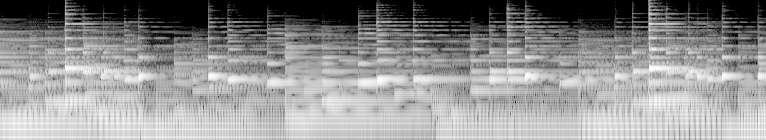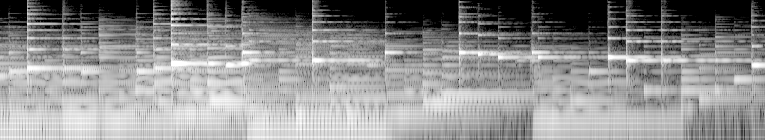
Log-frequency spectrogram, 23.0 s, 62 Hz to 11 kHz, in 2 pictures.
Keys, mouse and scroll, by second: 12.4 click, 12.5-18.2 drag, 18.2-19.8 drag.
